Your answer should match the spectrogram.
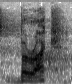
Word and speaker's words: Barak: The sixth is Barak, and you say it like the American president.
